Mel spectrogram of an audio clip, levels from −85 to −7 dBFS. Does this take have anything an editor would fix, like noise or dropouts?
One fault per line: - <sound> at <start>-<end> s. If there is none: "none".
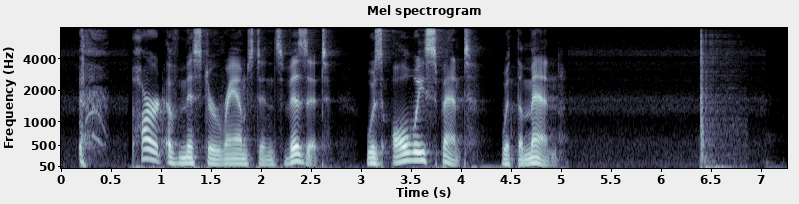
- cough at 0.2-0.5 s
- thud at 6.4-6.9 s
